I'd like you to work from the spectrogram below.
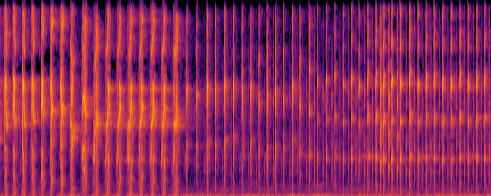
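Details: Lovebird kept for song training, calling toward a rival to draw out long trilling; rapid, high, sharp chirps repeated densely for five seconds, slightly slowing and fading after the first two seconds, in a small room.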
